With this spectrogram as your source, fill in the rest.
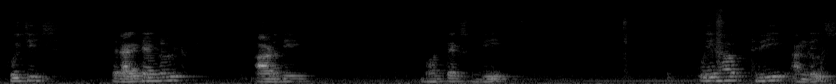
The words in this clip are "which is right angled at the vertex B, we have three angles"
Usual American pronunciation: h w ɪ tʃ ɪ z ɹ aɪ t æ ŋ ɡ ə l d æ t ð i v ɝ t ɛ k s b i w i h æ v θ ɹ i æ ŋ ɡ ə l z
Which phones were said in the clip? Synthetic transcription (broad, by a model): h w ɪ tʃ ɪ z ɹ aɪ t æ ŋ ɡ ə l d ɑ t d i b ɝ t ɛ k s b i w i h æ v t ɹ i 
